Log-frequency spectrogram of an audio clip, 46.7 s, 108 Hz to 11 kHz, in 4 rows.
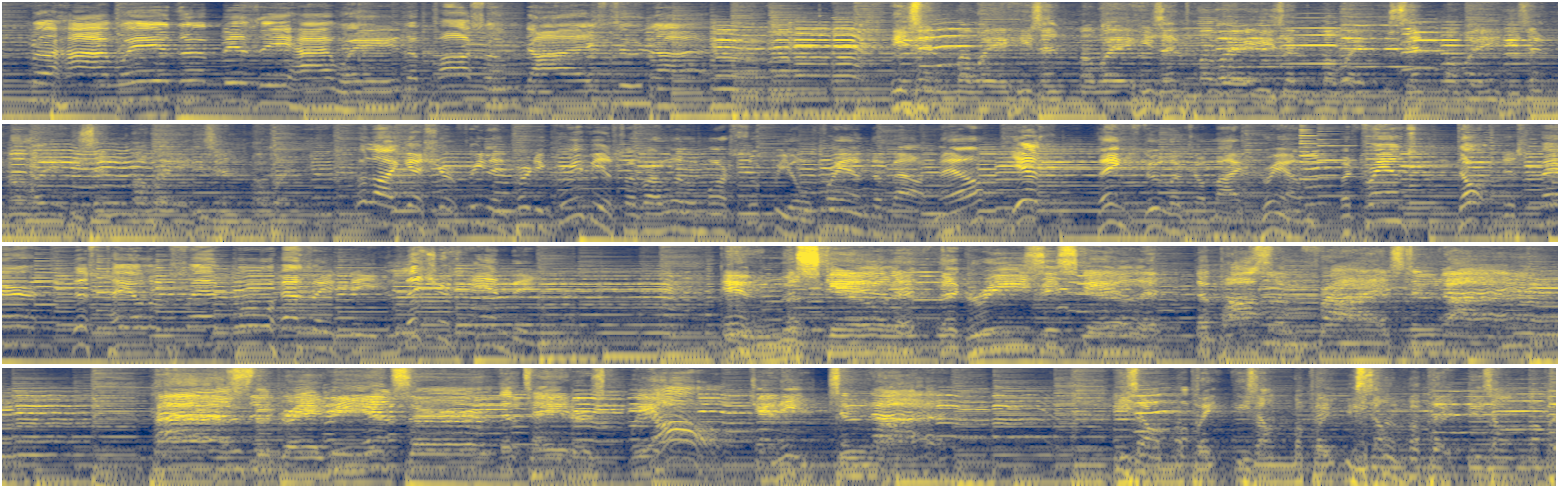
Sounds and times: Bluegrass: 0.0 - 46.6
Song: 0.0 - 46.6.

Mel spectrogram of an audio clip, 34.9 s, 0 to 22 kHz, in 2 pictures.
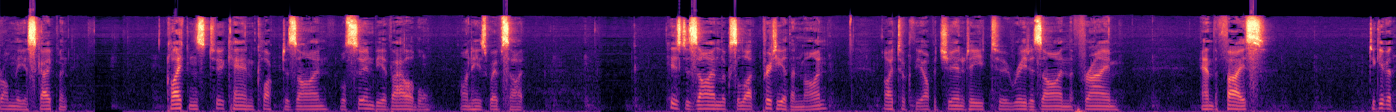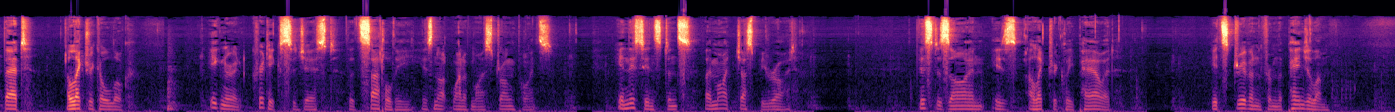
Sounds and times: Speech: 0.0 - 0.9, 2.0 - 6.6, 8.3 - 10.4, 11.0 - 14.1, 15.0 - 16.0, 17.1 - 19.2, 20.0 - 24.4, 25.2 - 27.5, 28.9 - 31.5, 32.6 - 34.1.

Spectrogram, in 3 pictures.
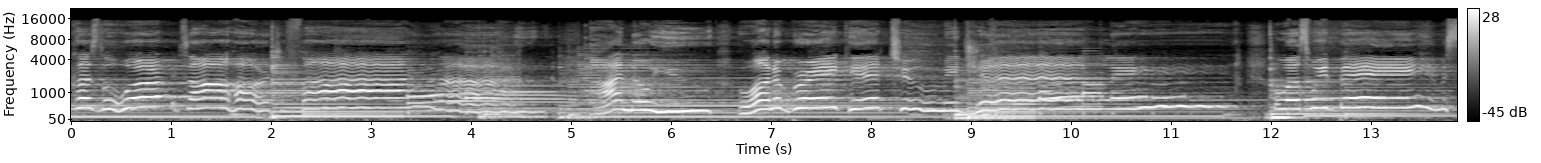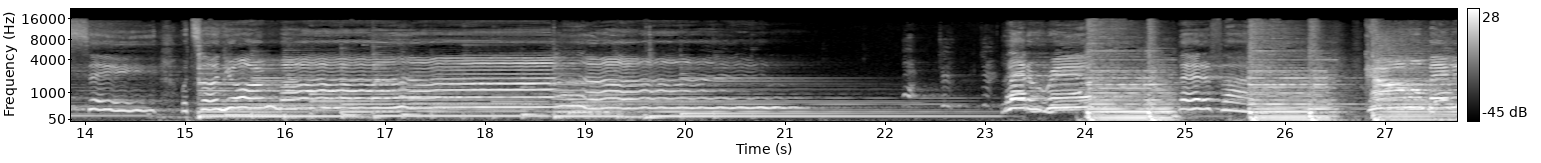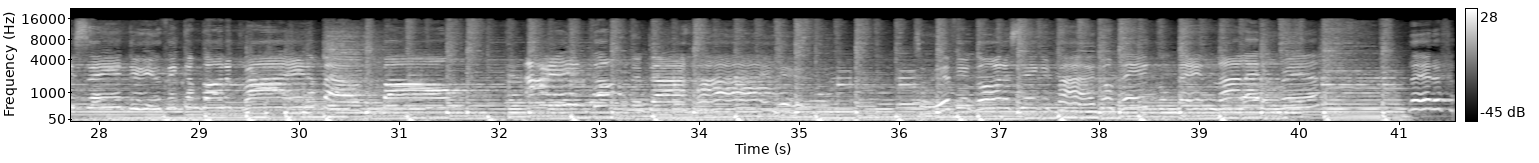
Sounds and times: Speech: 22.2 - 23.9
Exciting music: 25.8 - 41.2.

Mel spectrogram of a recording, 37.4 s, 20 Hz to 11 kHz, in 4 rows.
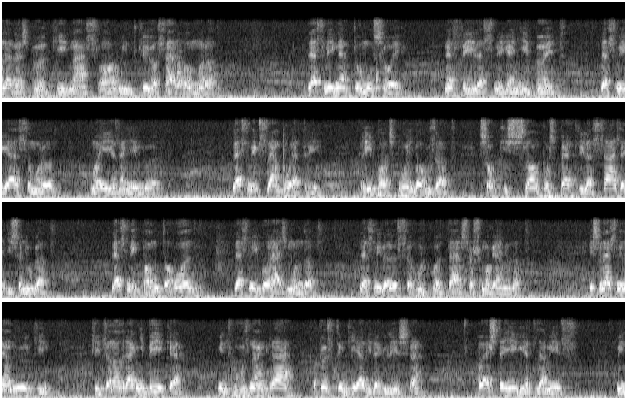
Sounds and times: Speech: 0.0 - 3.3, 4.6 - 11.8, 12.8 - 19.5, 20.4 - 26.6, 27.5 - 34.4, 35.2 - 37.3.

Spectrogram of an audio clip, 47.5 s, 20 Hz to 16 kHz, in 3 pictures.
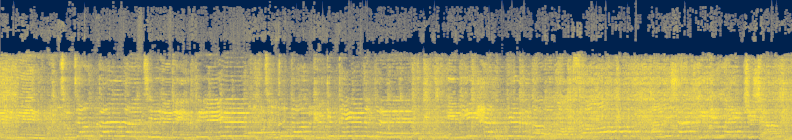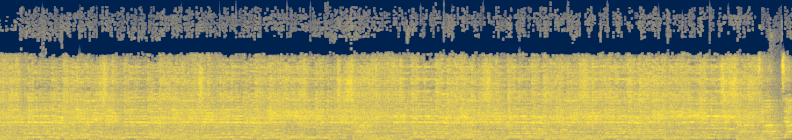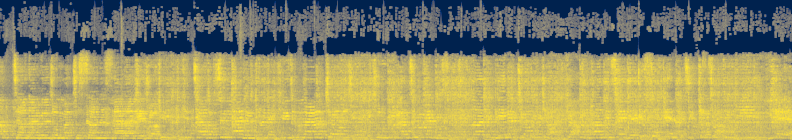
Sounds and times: Inside, large room or hall: 0.0 - 47.5
Music: 0.0 - 47.5.

